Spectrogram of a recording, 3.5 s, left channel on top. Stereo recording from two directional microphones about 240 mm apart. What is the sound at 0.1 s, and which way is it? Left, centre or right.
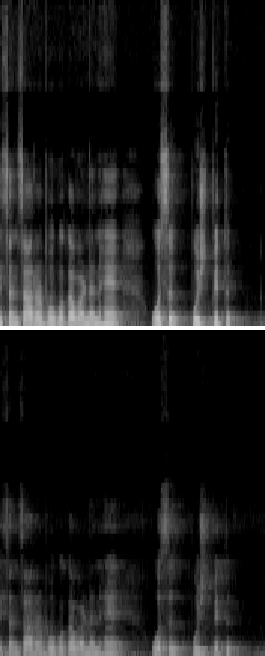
A woman's voice, left.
